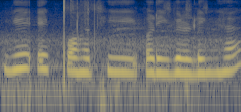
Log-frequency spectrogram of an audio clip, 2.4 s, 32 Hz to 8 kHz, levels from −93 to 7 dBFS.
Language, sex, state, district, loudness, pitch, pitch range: Hindi, male, Punjab, Pathankot, -22 LUFS, 230 Hz, 225-260 Hz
